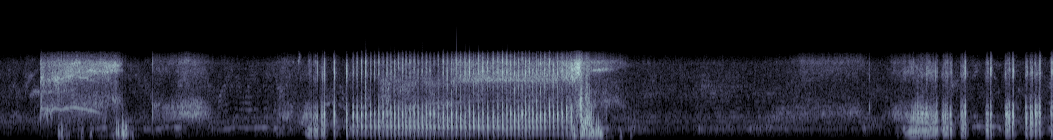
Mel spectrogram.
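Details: Man recorded by his partner while asleep at night, audio only: loud, rattling, fluttering snore with a long buzzing breath in, then quieter breathing and more rattling.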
